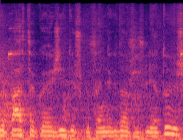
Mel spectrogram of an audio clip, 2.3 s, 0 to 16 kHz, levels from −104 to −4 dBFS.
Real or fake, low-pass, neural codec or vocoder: real; 14.4 kHz; none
